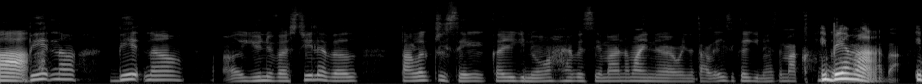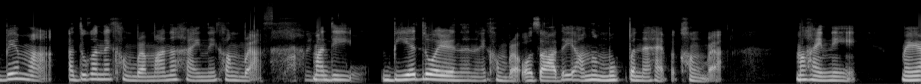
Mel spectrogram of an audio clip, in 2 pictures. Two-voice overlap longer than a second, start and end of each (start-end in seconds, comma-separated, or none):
none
